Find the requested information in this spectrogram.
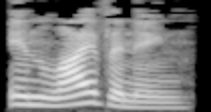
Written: enlivening

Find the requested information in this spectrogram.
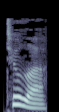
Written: tula

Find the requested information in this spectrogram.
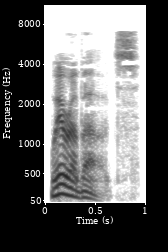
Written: whereabouts

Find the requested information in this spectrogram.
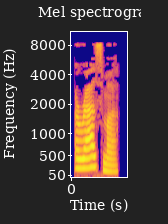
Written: erasma

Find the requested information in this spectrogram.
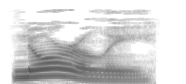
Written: noralie

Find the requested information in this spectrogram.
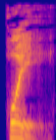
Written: whey

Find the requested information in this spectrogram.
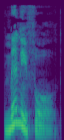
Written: manyfold

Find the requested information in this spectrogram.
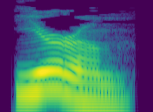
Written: yurem

